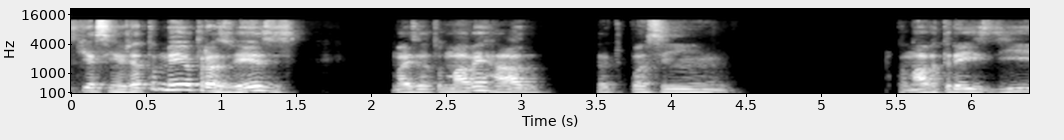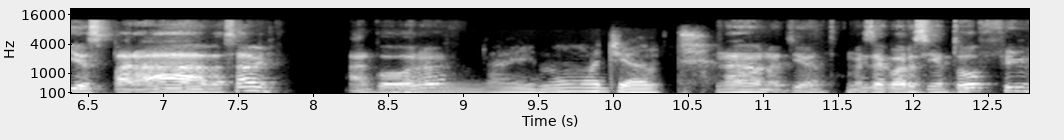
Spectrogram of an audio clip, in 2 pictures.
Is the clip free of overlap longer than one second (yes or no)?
yes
